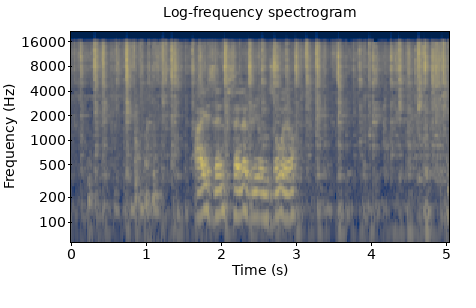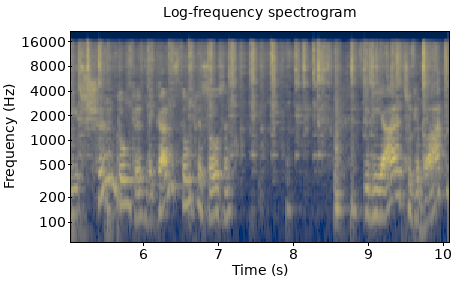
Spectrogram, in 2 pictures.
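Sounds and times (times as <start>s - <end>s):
utensil stirring in pot: 0.0s - 10.0s.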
